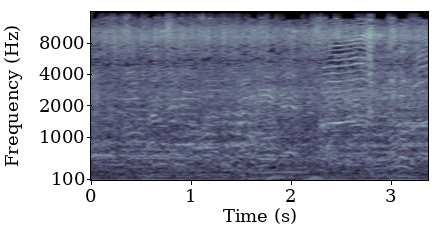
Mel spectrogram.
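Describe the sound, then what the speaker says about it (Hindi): Dense crowd chatter and babble fill a busy Ganesh pandal in Bhilai Sector 2, lined with food stalls and game stands, a steady loud hubbub of many voices with low rumbling underneath. "बहुत ज्यादा भीड़ है यार।"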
